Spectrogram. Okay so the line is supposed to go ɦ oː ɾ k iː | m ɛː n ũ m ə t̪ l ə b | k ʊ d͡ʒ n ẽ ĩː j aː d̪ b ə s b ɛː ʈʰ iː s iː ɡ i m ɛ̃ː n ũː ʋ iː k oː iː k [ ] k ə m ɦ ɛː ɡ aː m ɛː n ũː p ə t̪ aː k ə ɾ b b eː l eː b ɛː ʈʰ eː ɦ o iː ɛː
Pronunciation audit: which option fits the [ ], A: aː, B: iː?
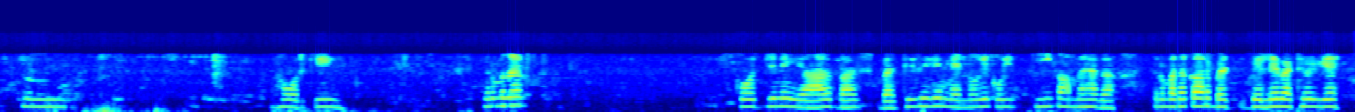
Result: B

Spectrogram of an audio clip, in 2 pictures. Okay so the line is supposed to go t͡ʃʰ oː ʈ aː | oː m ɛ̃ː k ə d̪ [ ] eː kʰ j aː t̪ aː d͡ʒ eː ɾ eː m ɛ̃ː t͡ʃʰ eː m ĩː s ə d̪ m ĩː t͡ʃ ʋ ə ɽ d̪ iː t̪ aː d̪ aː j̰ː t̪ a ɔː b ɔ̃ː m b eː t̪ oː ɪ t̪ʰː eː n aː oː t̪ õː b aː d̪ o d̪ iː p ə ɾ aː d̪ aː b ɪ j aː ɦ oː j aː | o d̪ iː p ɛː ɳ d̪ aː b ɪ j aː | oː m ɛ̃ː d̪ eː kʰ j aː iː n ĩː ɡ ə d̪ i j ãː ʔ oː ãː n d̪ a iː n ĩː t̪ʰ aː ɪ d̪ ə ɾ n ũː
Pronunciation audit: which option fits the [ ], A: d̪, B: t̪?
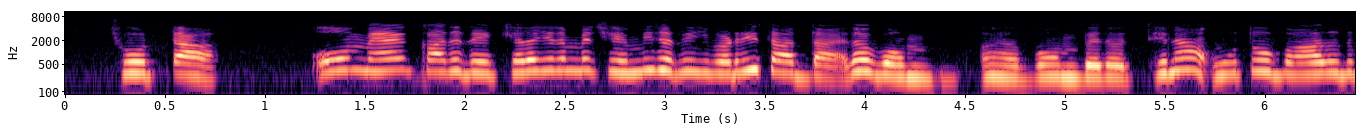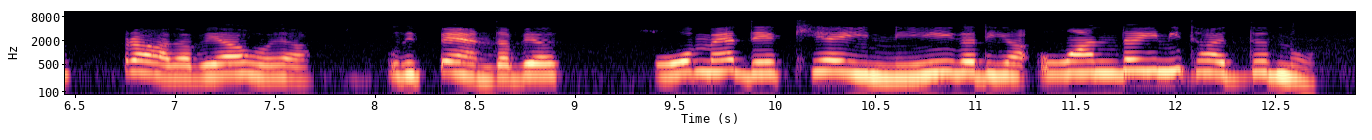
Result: A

